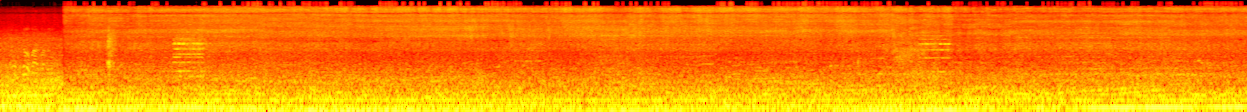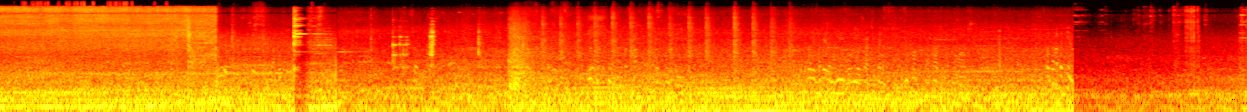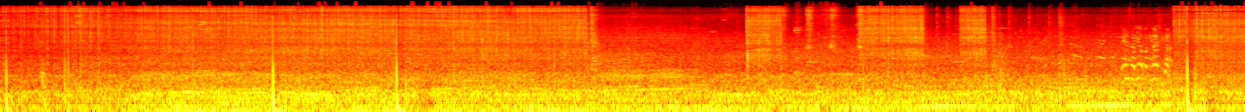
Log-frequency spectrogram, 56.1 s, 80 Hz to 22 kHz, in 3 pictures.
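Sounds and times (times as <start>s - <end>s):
machine hum and hiss: 0.9s - 22.0s, 36.3s - 46.8s, 48.6s - 49.3s, 50.3s - 52.4s, 55.0s - 56.0s.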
